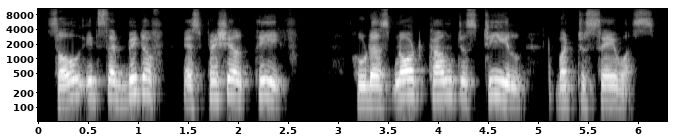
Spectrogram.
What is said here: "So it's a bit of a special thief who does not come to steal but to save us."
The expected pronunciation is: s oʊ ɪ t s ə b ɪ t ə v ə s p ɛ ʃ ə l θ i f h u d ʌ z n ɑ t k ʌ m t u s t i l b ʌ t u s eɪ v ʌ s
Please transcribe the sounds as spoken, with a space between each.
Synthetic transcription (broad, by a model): s oʊ ɪ t s ə b ɪ t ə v ə s p ɛ ʃ ə l t i f h u d ʌ z n ɑ t k ʌ m t u s t i l b ʌ t u s eɪ v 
